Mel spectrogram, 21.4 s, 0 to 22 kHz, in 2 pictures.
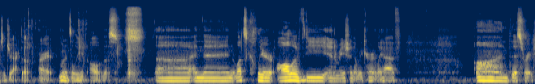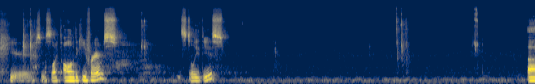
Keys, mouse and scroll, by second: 0.5 x, 1.5 x, 3.2-8.8 drag, 14.2 a, 14.7-16.6 drag, 18.7 alt+r.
